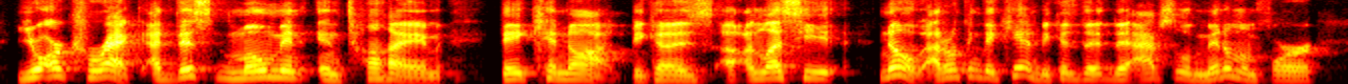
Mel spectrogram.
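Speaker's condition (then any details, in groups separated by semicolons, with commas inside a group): No condition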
